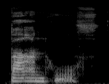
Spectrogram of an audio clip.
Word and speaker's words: Bahnhof: Haus, Hamster, Bahnhof. So there is Haus and Hamster. It is actually like the English word. Bahnhof, we've got the first H because that makes it a long A sound.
